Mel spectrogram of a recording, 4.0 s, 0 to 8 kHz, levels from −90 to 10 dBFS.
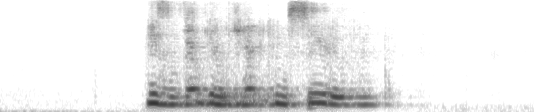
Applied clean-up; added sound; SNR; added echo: neural mask model DeepFilterNet 3.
